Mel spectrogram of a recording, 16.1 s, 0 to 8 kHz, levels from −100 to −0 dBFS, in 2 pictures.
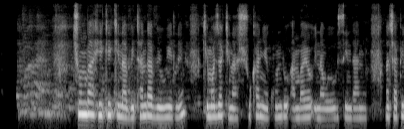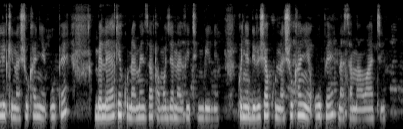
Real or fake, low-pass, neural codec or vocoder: real; 7.2 kHz; none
